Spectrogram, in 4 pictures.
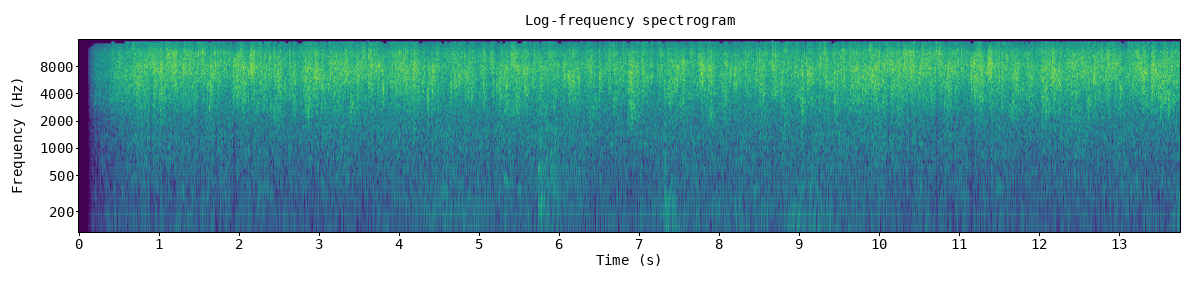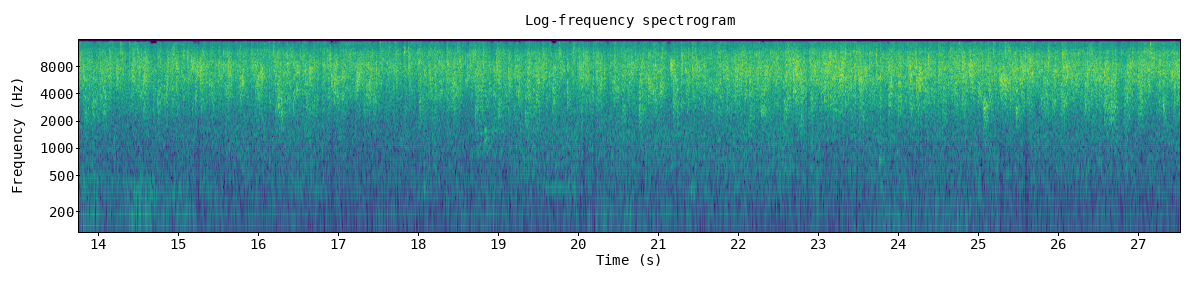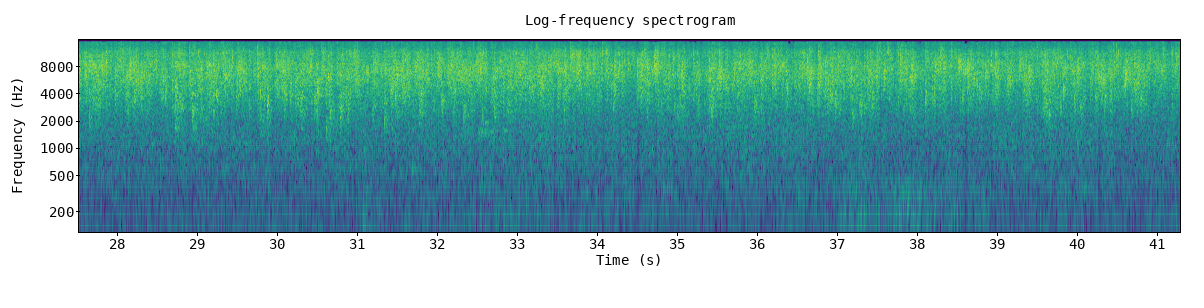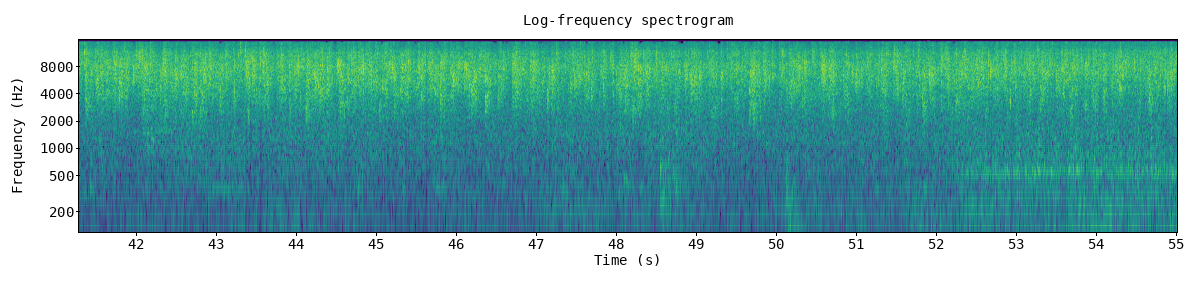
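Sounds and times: steady rain patter: 0.1 - 55.0.

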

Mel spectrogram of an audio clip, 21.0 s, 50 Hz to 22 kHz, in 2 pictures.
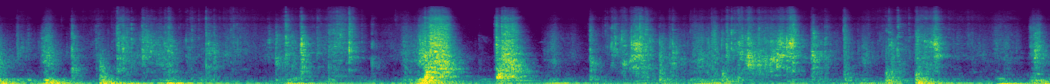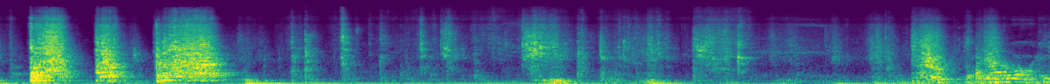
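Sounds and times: trowel scraping cement: 2.8 - 9.6, 10.8 - 12.9, 14.0 - 18.7, 19.5 - 21.0.

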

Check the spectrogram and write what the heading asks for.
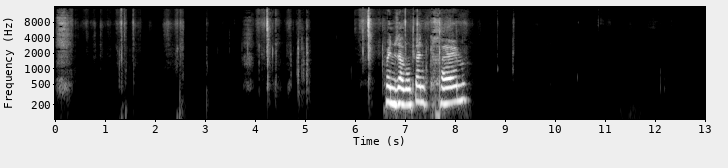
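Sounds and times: paper rustling: 0.3 - 5.3, 5.9 - 9.4.

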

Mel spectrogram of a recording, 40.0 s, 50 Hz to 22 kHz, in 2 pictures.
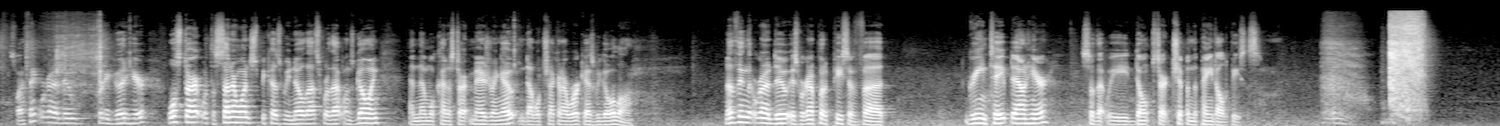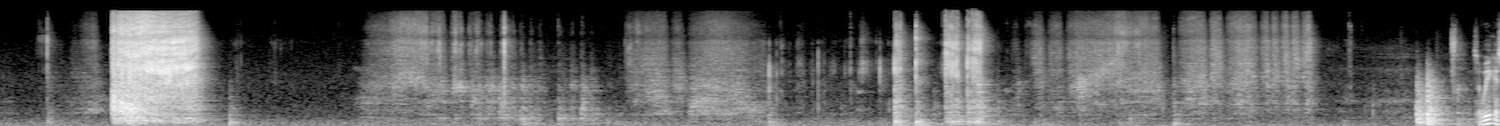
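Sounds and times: hands rubbing tape onto metal: 0.0 - 1.8, 18.4 - 19.1, 20.6 - 22.8, 24.9 - 37.6
masking tape ripping off roll: 18.4 - 19.2, 21.4 - 22.9, 31.4 - 33.3.

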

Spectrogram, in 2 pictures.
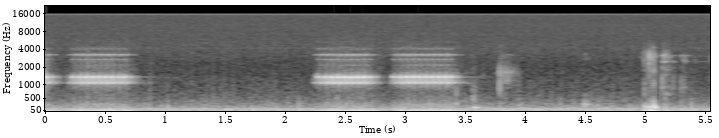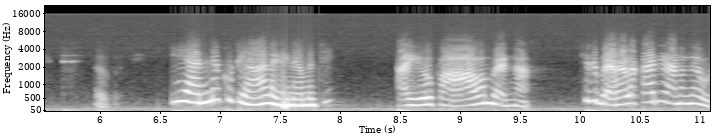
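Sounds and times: telephone ringing: 0.0 - 0.8, 2.2 - 3.6.

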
